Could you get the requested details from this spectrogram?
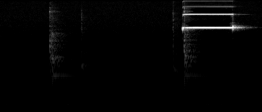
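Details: Roma Sorrento mobility scooter after throttle pot replacement and drive lever centring: a click, then one clear high-pitched beep about half a second long as reverse engages, no longer cutting out or flashing; the reverse warning works normally.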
